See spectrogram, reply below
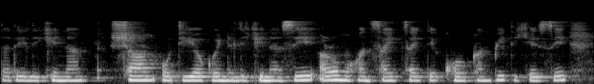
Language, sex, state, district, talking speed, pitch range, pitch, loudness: Nagamese, female, Nagaland, Dimapur, 210 wpm, 180-195 Hz, 185 Hz, -15 LUFS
